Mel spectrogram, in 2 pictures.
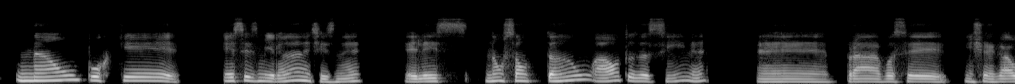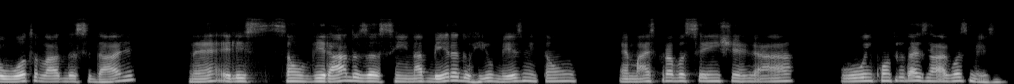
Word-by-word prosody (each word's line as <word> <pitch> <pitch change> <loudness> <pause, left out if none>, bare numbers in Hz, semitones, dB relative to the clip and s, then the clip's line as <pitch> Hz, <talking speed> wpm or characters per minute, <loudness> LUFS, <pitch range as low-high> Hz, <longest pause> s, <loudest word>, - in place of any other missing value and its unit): Não, 180 +4 +5
porque 175 -6 +3 0.4
esses 160 +1 +1
mirantes, 150 -3 +1
né, 140 +5 -2 0.4
eles 140 +2 +1 0.2
não 160 +3 +1
são 155 0 0
tão 195 +8 +3
altos 160 +2 +1
assim, 145 +3 -2
né. 160 -2 -3 0.5
Eh, 125 -1 -2 0.2
para 130 -1 0
você 130 0 +1 0.2
enxergar 130 0 0
o 130 -1 +5
outro 155 +6 +4
lado 135 0 -1
da 140 - 0
cidade, 130 - -3 0.5
né. 135 +5 -3
Eles 145 0 +1
são 140 0 -4
virados, 145 +3 +2
assim, 140 -1 +2
na 140 +2 -1
beira 145 +6 +2
do 155 - 0
rio 135 +4 -2
mesmo, 140 +5 -1
então 150 +1 -5 0.4
é 130 -1 -5
mais 140 +3 -3
para 160 +2 -2
você 155 0 -2
enxergar 150 0 -4 0.5
o 145 +3 0
encontro 165 +1 -2
das 170 -2 0
águas 155 +1 -1
mesmo. 110 -7 -6
145 Hz, 125 wpm, -22 LUFS, 135-160 Hz, 0.5 s, Não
